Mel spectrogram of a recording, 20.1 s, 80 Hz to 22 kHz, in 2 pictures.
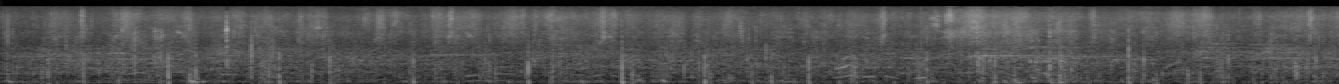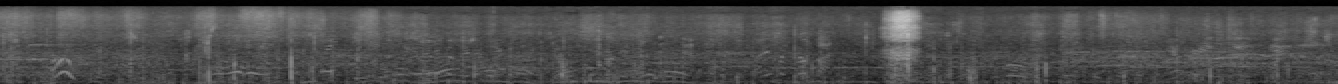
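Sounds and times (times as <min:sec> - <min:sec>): footsteps crunching on snow: 0:00.0 - 0:20.0.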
